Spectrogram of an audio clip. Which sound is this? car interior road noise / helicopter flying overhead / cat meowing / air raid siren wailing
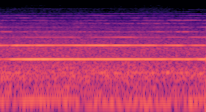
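air raid siren wailing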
